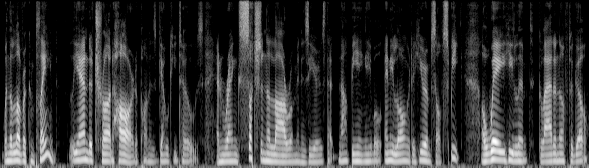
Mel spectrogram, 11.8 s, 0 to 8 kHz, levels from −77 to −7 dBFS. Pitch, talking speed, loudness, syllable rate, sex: 130 Hz, 185 wpm, -20 LUFS, 4.7 syllables/s, male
